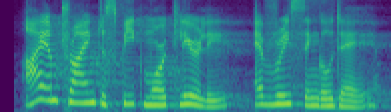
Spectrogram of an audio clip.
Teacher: give a little more stress to the words trying. Speak clearly and day. Let the other words stay softer and lighter.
